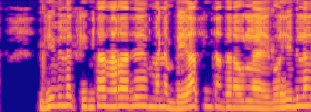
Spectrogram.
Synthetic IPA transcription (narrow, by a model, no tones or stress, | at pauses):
d͡ʒibɪlak̚t͡ʃint̪ad̪ʱaɾad͡ʒɛmɛnɛbɛjasint̪ad̪ʱaɾaulaɛɡɔɦibɪla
